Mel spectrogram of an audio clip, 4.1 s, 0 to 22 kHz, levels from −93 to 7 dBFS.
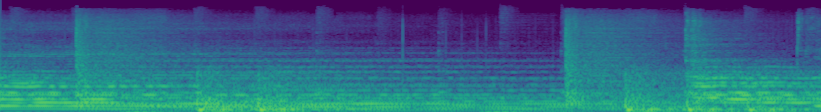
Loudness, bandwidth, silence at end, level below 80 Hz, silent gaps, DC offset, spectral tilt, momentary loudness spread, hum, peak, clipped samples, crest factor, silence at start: -22 LUFS; 16 kHz; 0 s; -34 dBFS; none; under 0.1%; -6.5 dB/octave; 8 LU; none; -6 dBFS; under 0.1%; 14 dB; 0 s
